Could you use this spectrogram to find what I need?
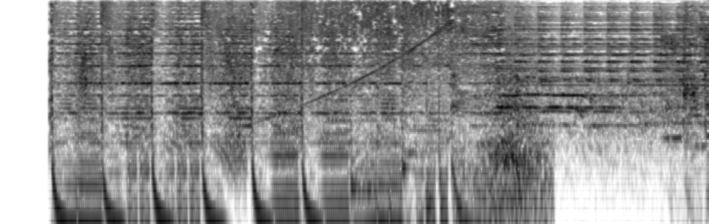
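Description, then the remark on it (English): A stock exchange trading-floor closing bell rings as a gavel is brought down to end the session on the Wednesday before Thanksgiving: a loud, steady metallic tone layered with rapid rhythmic clangs and heavy strikes, over a dense roar of crowd noise and cheering. “And that is the way to bring down the gavel on the closing bell.”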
